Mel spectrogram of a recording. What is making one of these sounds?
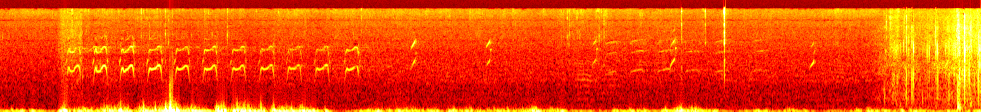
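Wind rumbles across open ground outdoors.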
